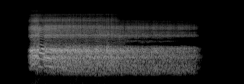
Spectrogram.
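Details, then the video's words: A Harris's hawk gives one long, harsh, grating scream lasting nearly two seconds, rasping and steady before it cuts off, with no other sounds. "Harris's Hawk Call - Harris's Hawk Sound - Harris's Hawk Song - Harris's Hawk Scream - Screech-Voice"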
